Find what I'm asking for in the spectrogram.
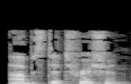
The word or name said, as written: obstetrician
